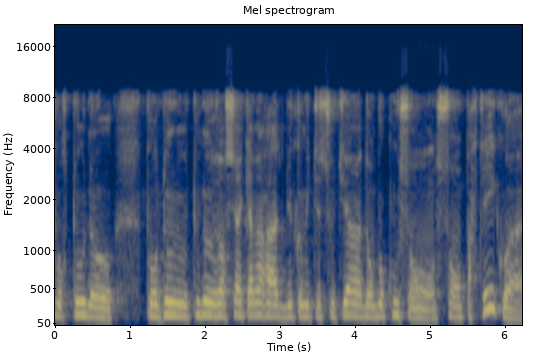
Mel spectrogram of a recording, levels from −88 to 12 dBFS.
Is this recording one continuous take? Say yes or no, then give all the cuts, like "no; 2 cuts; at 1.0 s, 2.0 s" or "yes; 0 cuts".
yes; 0 cuts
